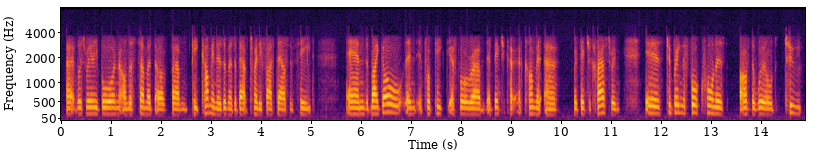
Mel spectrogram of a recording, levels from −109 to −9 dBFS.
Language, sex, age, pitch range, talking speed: English, female, 60-79, 155-175 Hz, 165 wpm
